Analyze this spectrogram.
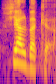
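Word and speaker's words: Fjällbacka: Fjallbaka.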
